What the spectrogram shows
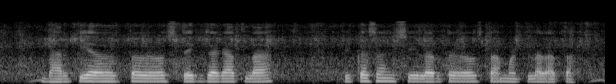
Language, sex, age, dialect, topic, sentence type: Marathi, male, 18-24, Southern Konkan, banking, statement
